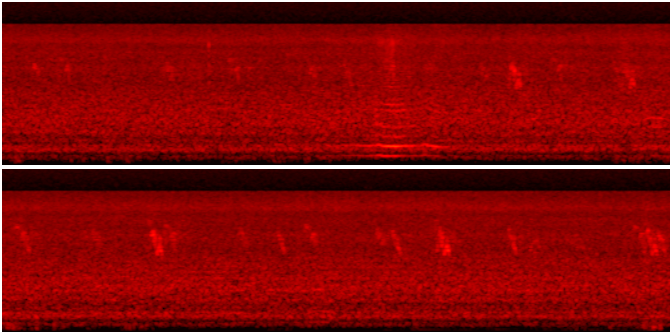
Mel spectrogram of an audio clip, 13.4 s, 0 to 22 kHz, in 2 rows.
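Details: Longer stretch of honey bee droning at a Treviso apiary, Italy, on a May 2010 morning in swarming season: unbroken buzzing, a brief tonal whistle about four seconds in, and faint bird chirps overhead.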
